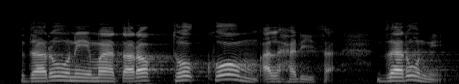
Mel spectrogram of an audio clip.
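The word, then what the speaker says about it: ذروني: nabi bersabda zaroni nah kembali ke atas cara bacanya zaroni mata Hai cukum al-haditsah zaroni Tinggalkanlah aku aku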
